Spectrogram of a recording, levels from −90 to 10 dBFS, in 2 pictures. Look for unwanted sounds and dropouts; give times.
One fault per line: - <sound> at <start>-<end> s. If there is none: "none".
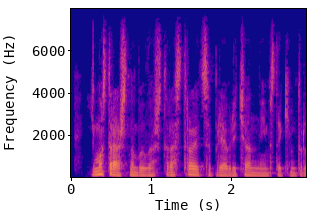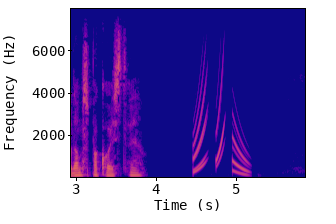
- chirp at 4.5-5.2 s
